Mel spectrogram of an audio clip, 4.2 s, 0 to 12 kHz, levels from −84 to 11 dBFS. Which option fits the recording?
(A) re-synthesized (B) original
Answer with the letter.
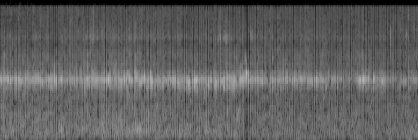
A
